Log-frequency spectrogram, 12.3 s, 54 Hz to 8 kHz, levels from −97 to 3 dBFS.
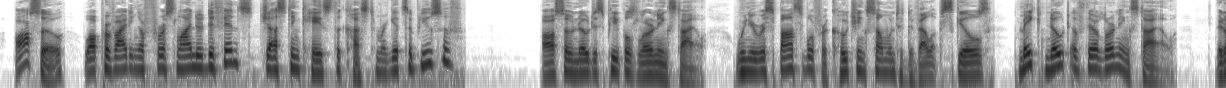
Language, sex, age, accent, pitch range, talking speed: English, male, 40-59, American, 110-165 Hz, 175 wpm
